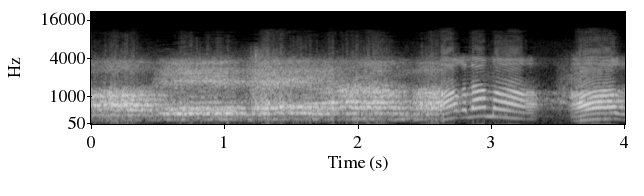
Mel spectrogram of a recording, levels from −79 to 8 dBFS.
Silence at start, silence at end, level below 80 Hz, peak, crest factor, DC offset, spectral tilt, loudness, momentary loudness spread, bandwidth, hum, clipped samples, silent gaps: 0 s; 0 s; -52 dBFS; -2 dBFS; 10 dB; under 0.1%; -3.5 dB/octave; -11 LUFS; 3 LU; 11.5 kHz; none; under 0.1%; none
